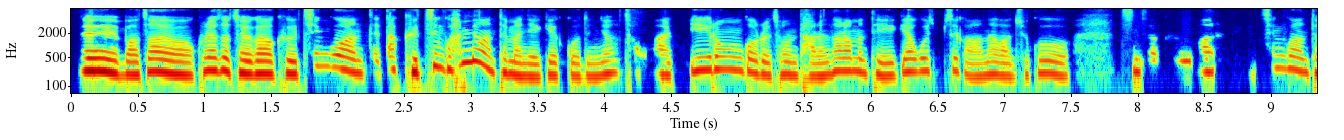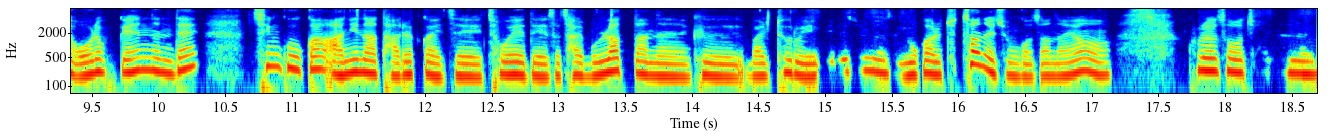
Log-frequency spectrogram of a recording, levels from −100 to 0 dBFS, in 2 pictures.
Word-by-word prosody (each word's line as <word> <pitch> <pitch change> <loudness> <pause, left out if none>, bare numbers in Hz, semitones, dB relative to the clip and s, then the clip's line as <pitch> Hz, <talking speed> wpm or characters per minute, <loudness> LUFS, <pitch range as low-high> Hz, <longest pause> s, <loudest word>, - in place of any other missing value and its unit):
네 245 -2 +10
맞아요. 200 0 +4
그래서 250 0 +4
제가 210 -2 +5
그 205 +1 +3
친구한테 260 -6 -1
딱 270 - -4
그 230 - +5
친구 290 -4 0
1 380 +6 +3
명한테만 230 - +2
얘기했거든요. 180 +2 -2
정말 200 -9 -6
이런 260 +1 +1
거를 210 -6 0
저는 195 0 -2
다른 180 0 -2
사람한테 235 -3 0
얘기하고 230 +6 0
싶지가 240 -4 -7
않아 190 +3 -2
가지고 190 +1 -3 0.3
진짜 230 -2 -6 0.2
그 420 - -14
말을 230 - -1 0.3
친구한테 265 -7 -3
어렵게 220 +4 0
했는데 250 +2 +1 0.4
친구가 275 -6 -1
아니나 215 +2 +3
다를까 195 0 -3
이제 175 0 -2
'저에 195 -1 0
대해서 180 -1 -3
잘 190 +1 -3
몰랐다.'는 185 -3 0
그 175 -2 -2
말투로 180 +3 -2
얘기를 175 0 -2
해 - - -2
주면서 235 -5 -2
요가를 195 +2 +1
추천해 330 - +1
준 185 -3 -6
거잖아요. 185 +5 -2 0.6
그래서 240 -3 +1
저는 215 -2 -3
210 Hz, 375 characters per minute, -19 LUFS, 185-245 Hz, 0.6 s, 네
